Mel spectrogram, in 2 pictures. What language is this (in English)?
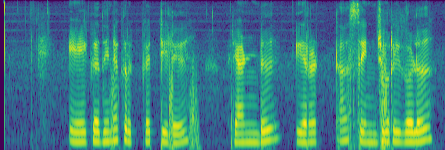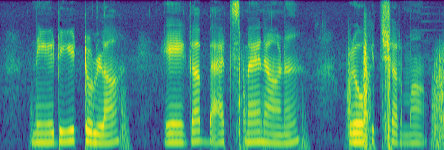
Malayalam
